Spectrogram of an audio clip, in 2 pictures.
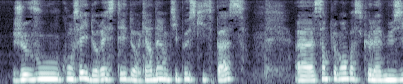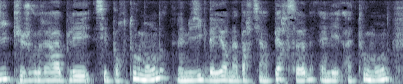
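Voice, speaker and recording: The voice carries a dark, mellow tone with ordinary pitch variation. It moves at a fairly quick pace. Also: man, fairly high pitch for a man. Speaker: bass teacher. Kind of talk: tutorial. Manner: halting, many fillers.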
